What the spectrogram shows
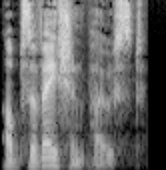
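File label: "observation post", British English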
